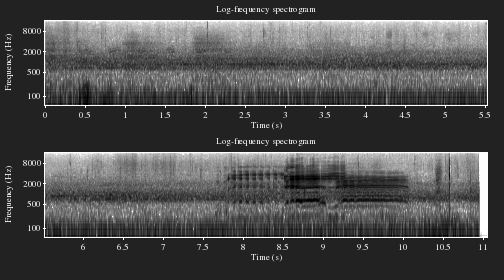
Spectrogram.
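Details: A sheep on a dike near the Westerschelde, Zeeland, the Netherlands, gives a loud, quavering bleat near the end, after a stretch of quiet background hum; finding: Sheep.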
